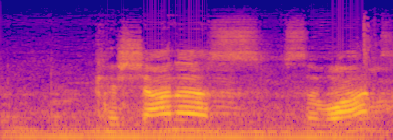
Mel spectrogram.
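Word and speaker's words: Kshama Sawant: She's a climate scientist and has worked on the Kashana Savant.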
